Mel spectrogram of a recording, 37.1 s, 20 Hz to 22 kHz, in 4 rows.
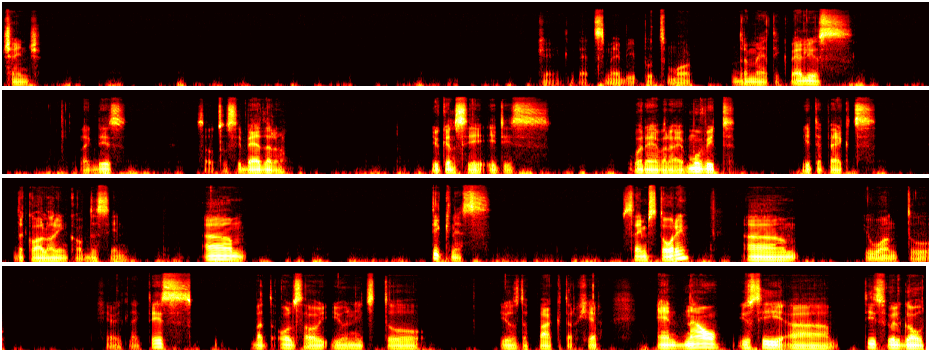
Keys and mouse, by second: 3.7 click, 3.8 middle click, 5.0 click, 6.4-8.1 drag, 8.8-10.2 drag, 11.6 click, 12.8 click, 13.8 click, 14.8 g, 16.6 middle click, 16.8 click, 17.0 middle click, 18.3-20.5 middle drag, 20.5 click, 22.4-24.3 drag, 26.7 click, 27.8-29.2 drag, 36.6 click.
